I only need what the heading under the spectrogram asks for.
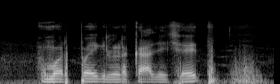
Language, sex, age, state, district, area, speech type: Maithili, male, 60+, Bihar, Araria, rural, spontaneous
